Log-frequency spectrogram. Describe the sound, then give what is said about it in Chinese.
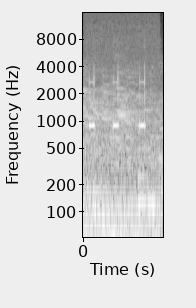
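Three short electronic beeps from a telephone keypad being dialed to call a seller, evenly spaced about half a second apart, each a steady mid-pitched tone over a low background hum, with no talking. “有哎，他有留下电话号码， 那赶快打电话给他。”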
